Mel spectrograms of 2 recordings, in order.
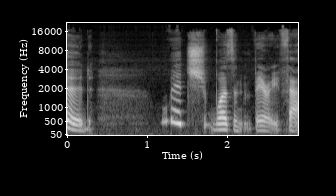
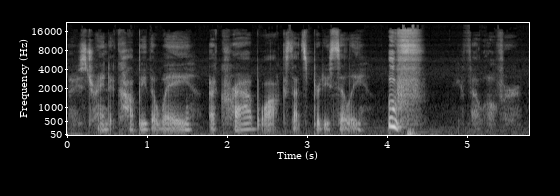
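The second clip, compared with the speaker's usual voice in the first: soft whispered storyteller aside; 10 dB quieter, faster than usual. A narrator's reading. Reader whispering asides to young listeners, hushed. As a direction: lean in and whisper to the children.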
